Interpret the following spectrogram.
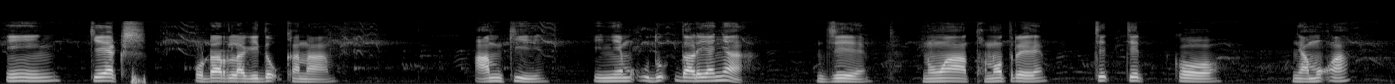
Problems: none marked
